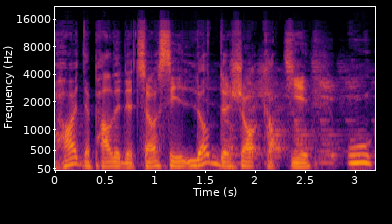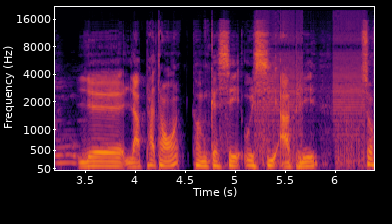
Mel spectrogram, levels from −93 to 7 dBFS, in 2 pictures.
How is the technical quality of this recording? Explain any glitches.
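The recording has two clear glitches: an echo loop in the first half and electrical noise near the end.

From 1.48 to 3.66 s there is feedback echo between two devices. A second device in the same room plays back this microphone's signal, and the microphone picks it up again. The local echo canceller only removes its own playback, so the copy gets through. Each phrase returns about every 300 ms as a thinner, ringing copy, peaking about 14 dB below the speech. On a spectrogram, each burst of speech is followed by fainter duplicates spaced at that interval. The waveform shows a smeared tail after each burst instead of clean gaps.

From 5.19 s to the end of the clip there is computer activity noise. Load changes in the processor, graphics card or mouse shift the audio circuit's shared ground, and those shifts leak into the signal. It is heard as a buzzy chirping at a pulse rate of around 150 Hz, about 15 dB below the speech, and it does not follow the speech. 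A spectrogram shows evenly spaced harmonic lines or regular vertical ticks across the band. The waveform carries a fine, regular ripple that persists between syllables.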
